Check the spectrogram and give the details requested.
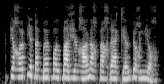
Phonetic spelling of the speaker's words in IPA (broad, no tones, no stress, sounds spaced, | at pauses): pʲ ɜ ʁ œ pʲ a ɗ a ɡ͡b œ ɓ ɔ l ɓ a vʲ ɔ ɳ ʁ a ɳ æ ʁ p æ ʁ ɗ æ kʲ a ɳ ɓ y ʁ mʲ o ʁ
